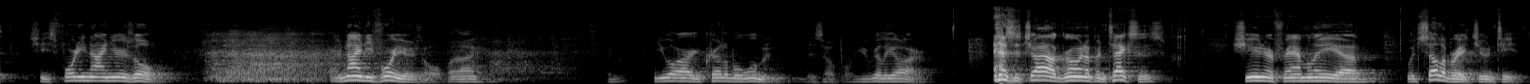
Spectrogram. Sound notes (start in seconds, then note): 2.0 laughter; 5.6 laughter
